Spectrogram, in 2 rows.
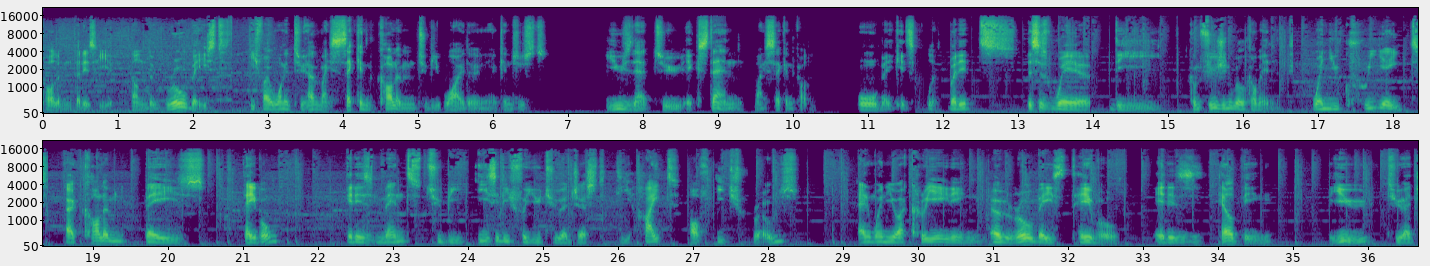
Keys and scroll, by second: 1.0 super+z, 13.0 super+z, 16.6 shift+1.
